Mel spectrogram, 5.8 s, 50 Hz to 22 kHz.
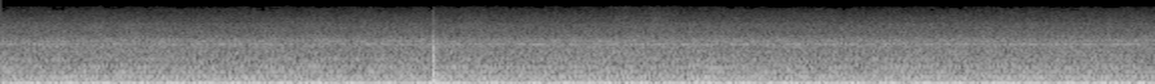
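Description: Steady low hum with a single small metallic click about two seconds in, as a pick works at a spring E-clip on a Newell 235-5 reel's plate.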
